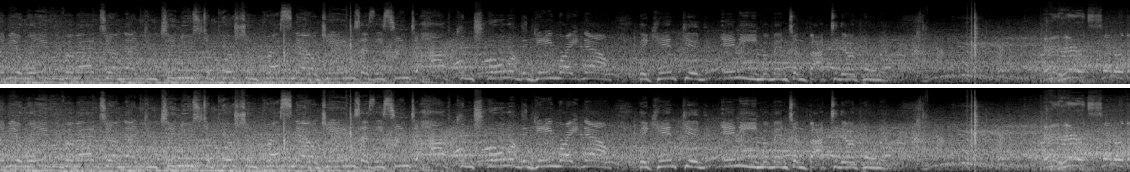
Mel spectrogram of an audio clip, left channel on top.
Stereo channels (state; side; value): quieter; left; 5.8 dB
